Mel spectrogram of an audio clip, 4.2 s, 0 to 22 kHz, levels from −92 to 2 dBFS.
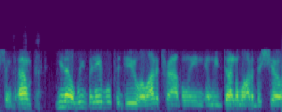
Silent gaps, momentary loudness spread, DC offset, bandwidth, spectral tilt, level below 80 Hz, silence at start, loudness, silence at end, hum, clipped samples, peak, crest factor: none; 14 LU; under 0.1%; 3.6 kHz; -8 dB/octave; -82 dBFS; 0.1 s; -23 LUFS; 0 s; none; under 0.1%; -6 dBFS; 18 dB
